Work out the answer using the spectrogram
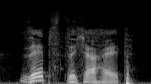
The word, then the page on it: assurance: /a.sy.ʁɑ̃s/; France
